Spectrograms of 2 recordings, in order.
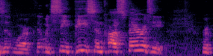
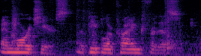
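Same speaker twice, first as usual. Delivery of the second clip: ordinary delivery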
